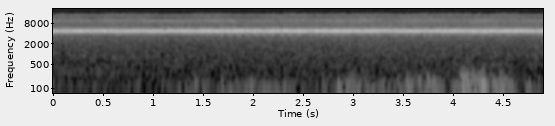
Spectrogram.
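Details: Japanese autumn insects on the harvest-moon night of 10 September 2022: a sustained high, level ringing trill continues throughout while soft low rumbling thuds, likely wind or handling, swell toward the end.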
